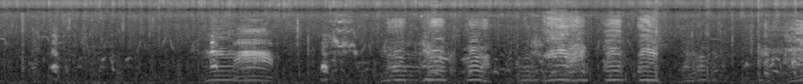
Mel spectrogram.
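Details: Geese on a farm while feeding give bursts of nasal honks, short and repeated in quick pairs and runs, with a few loud harsher calls over low background noise.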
